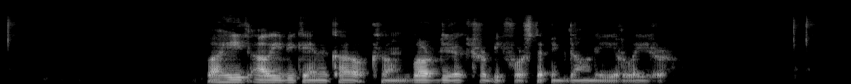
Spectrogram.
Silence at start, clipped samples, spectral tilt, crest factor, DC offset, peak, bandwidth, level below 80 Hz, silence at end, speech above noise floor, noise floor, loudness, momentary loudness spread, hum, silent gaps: 0.05 s; under 0.1%; -5 dB/octave; 22 dB; under 0.1%; -8 dBFS; 11 kHz; -62 dBFS; 1.8 s; 62 dB; -89 dBFS; -28 LUFS; 16 LU; none; none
